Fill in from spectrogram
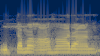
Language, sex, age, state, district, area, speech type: Sanskrit, male, 30-45, Karnataka, Dakshina Kannada, rural, spontaneous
